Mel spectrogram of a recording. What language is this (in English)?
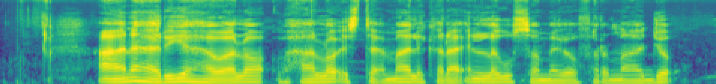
Somali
